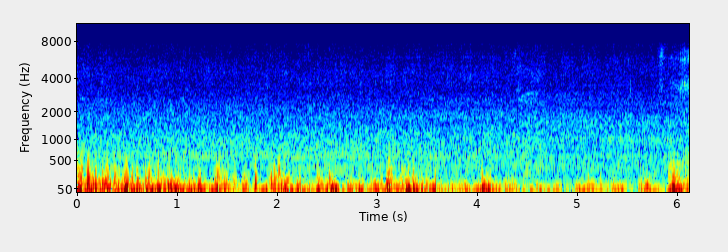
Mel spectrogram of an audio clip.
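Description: Handling noise on a hand-held Nintendo 3DS XL's built-in microphone: an irregular low rumbling with soft knocks as the device is moved and cards are shuffled in the hand.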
